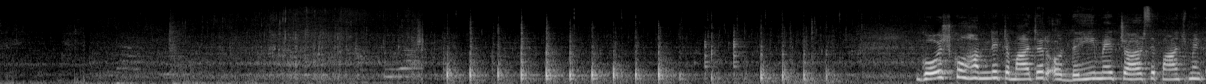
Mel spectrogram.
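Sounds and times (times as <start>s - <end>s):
curry sizzling in pot: 0.9s - 12.0s
wooden spoon knocking on pot: 4.4s - 8.5s.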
